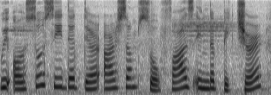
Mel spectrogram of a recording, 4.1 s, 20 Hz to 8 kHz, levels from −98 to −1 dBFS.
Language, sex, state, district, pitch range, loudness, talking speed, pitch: English, female, Assam, Kamrup Metropolitan, 215-280 Hz, -16 LUFS, 160 wpm, 240 Hz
